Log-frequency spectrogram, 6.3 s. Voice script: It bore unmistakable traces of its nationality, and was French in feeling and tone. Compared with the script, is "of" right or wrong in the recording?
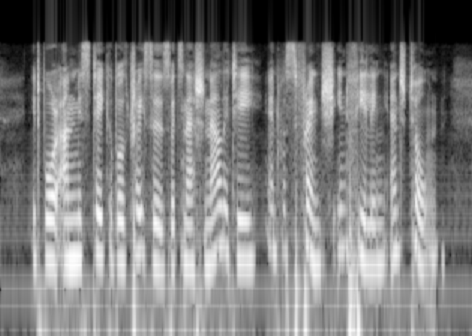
wrong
